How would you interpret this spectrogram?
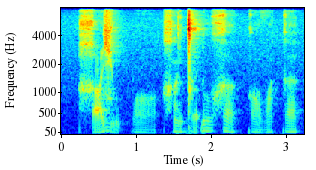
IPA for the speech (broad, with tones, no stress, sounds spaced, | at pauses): χ ɑ̰˧˥ ʑ ṵ˨˩ pː ɔ˨˩ | χ ə̃˧ ɡ͡ǀ ə̰˧˩˧ ɗ u˧ x ʌː˧˩˧ kː ɔ˨˩ ðˤ ʌ˧ kː ɐ˧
